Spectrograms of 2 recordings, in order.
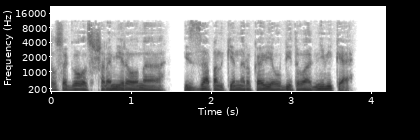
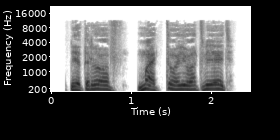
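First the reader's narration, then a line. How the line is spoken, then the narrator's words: Bearded man yelling. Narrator (Russian): заорал бородач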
